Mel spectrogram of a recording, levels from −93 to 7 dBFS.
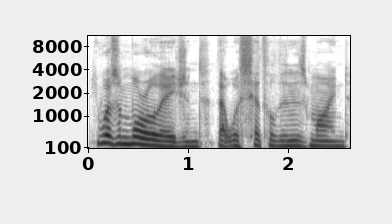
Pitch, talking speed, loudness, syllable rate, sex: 155 Hz, 230 wpm, -16 LUFS, 5.7 syllables/s, male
